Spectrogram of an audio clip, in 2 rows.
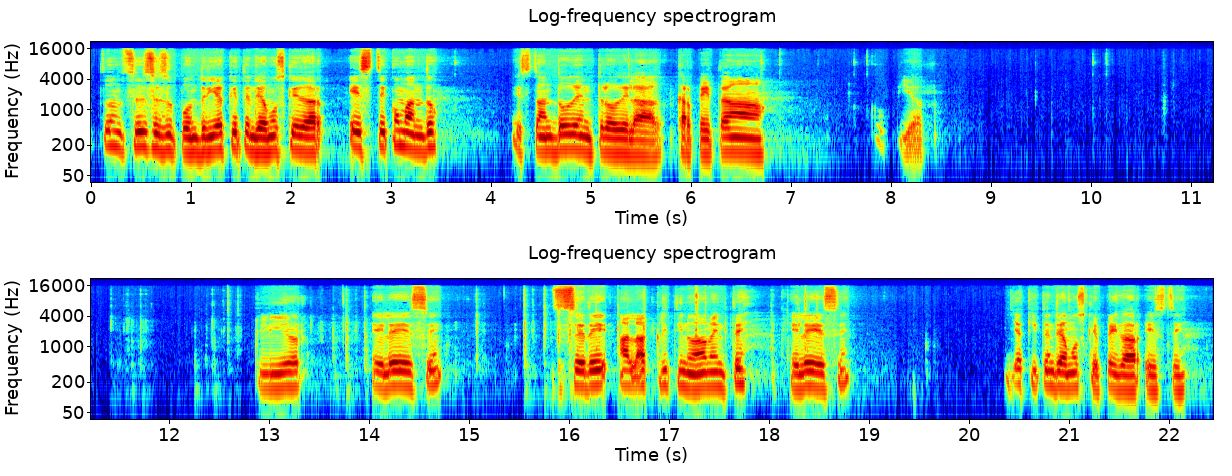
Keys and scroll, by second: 11.4-14.2 typing, 15.3-18.9 typing.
